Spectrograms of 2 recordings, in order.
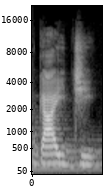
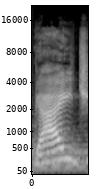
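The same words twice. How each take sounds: First: The word is pronounced following its written letters. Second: The word is pronounced the native English way, 'gaid'. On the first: The speaker calls it wrong. "Eu não quero falar guide" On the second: The speaker calls it right. "Eu escuto ele falando guide you home"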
